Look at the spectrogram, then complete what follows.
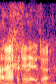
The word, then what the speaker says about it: Alfredo: Alfredo, yeah, like the pasta.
